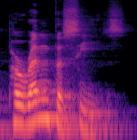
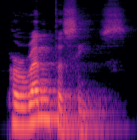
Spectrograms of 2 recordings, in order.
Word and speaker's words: parentheses: you're talking about both the plural is parentheses the last syllable becomes C's parentheses word number 47 is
